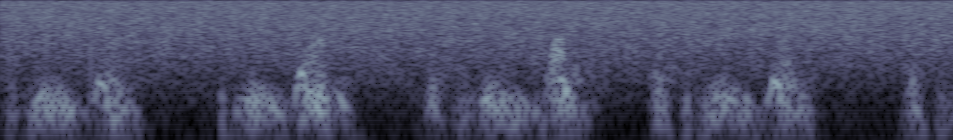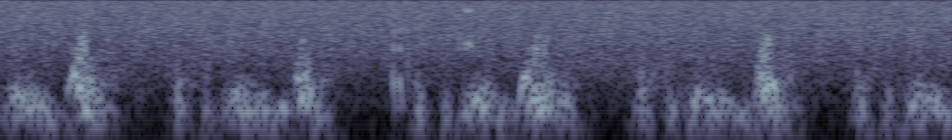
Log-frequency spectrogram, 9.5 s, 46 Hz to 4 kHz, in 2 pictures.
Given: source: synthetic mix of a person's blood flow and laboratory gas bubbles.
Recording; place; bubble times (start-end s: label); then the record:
Doppler ultrasound of blood flow; precordium
6.70-6.81 s: bubbles
7.04-7.15 s: bubbles
From the record:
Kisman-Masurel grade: 111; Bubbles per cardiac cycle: 1 to 2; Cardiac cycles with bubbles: 1 to 10%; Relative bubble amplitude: barely perceptible (0.100 to 0.250); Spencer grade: 1 (occasional bubble signal discernible with the cardiac motion signal, with majority of cardiac periods free of bubbles); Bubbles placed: only in the low amplitude regions of the cardiac cycle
